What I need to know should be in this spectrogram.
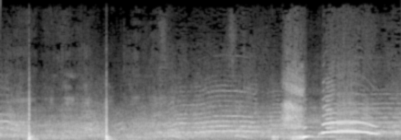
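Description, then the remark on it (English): A crowd cheers, with voices rising into loud, high-pitched screams and whoops toward the end. Two sharp knocks come early, over a steady murmur of chatter. “Shit sound like a graduation.”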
